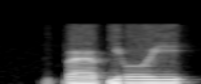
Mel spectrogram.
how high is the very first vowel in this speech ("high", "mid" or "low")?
mid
